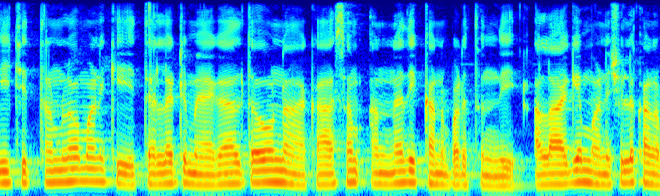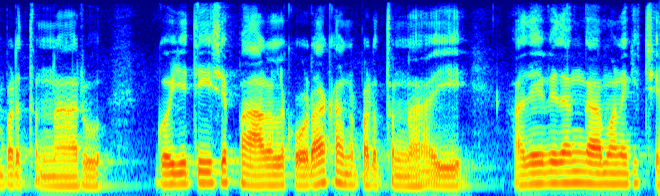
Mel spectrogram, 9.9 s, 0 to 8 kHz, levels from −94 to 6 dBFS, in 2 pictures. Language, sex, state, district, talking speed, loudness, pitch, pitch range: Telugu, male, Andhra Pradesh, Chittoor, 95 wpm, -18 LUFS, 120 Hz, 110-130 Hz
